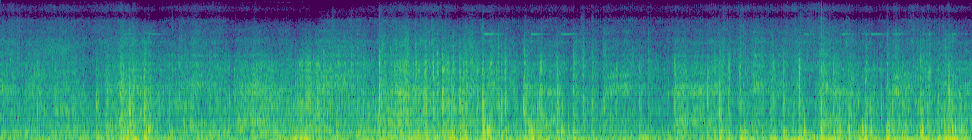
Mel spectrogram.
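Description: Mountain bike riding down a rough dirt and rock trail: tyres rumbling and the bike rattling and clattering over bumps, with wind buffeting the microphone. Sharper knocks stand out about a second in and again about three seconds in.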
